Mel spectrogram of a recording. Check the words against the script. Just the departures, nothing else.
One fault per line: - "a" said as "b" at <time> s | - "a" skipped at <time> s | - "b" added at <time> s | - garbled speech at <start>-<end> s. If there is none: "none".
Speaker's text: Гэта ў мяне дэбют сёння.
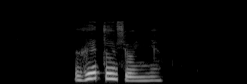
- "мяне дэбют" skipped at 1.1 s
